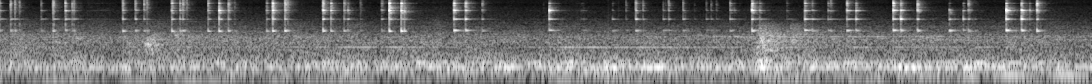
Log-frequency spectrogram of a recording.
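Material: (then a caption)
Glass. Long dark nails tap a clear glass drinking tumbler, held in one hand with a little liquid in the bottom. Quick, bright clinks come in irregular clusters, each ringing high and dying away almost at once over a soft, quiet background hiss.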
